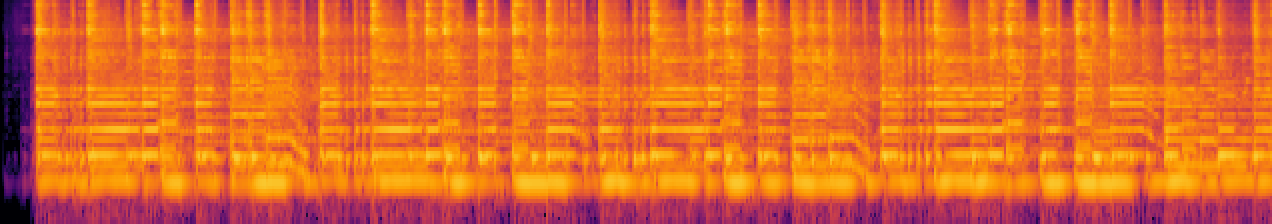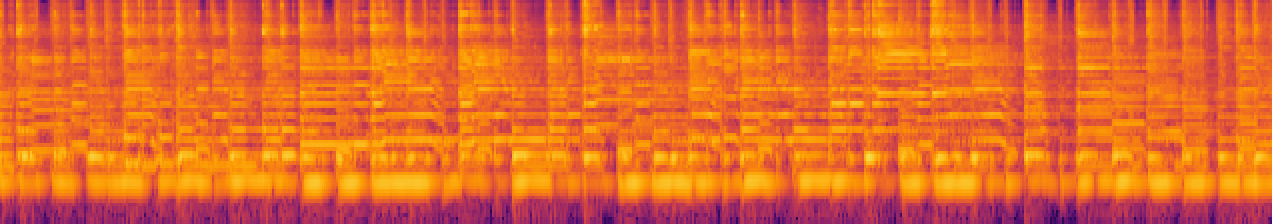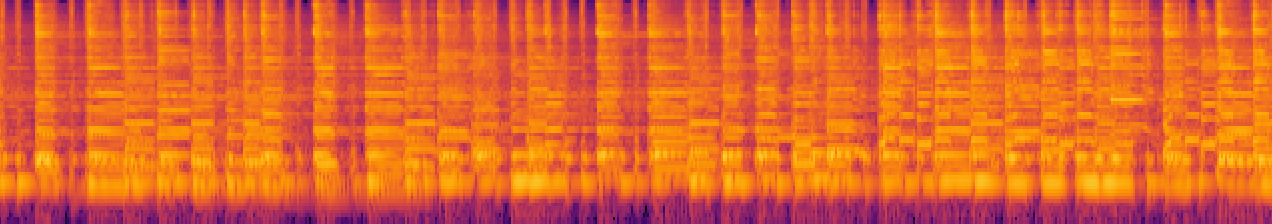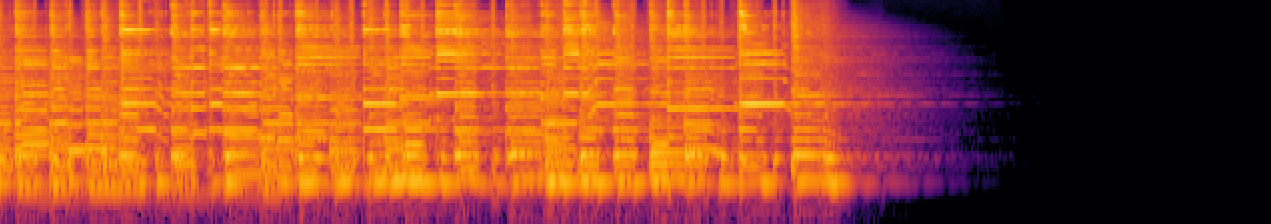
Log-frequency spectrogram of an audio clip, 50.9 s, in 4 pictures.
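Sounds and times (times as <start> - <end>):
acoustic music: 0.4 - 47.1.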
